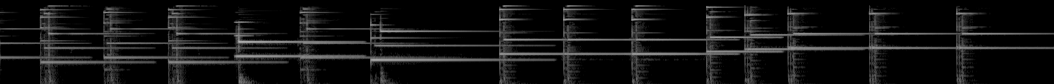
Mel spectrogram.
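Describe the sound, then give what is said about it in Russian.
An icicle-phone, a winter instrument made of icicles, played as a simple melody: more than a dozen bright, bell-like struck notes, each ringing clearly and then fading, with a brief pause partway through. “Сосулькофон – уникальный зимний инструмент. Сейчас его изобретатель Морковкин продемонстрирует, как он звучит.”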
